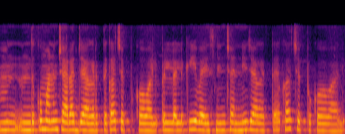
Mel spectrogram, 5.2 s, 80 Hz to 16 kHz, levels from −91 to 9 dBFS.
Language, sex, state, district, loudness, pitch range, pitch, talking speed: Telugu, female, Andhra Pradesh, Chittoor, -14 LUFS, 200-220 Hz, 205 Hz, 140 wpm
